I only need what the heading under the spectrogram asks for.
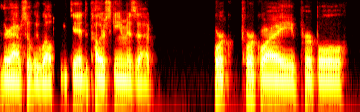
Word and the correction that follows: turquoise: How do you say turquoise? – Turquoise purple.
